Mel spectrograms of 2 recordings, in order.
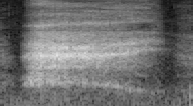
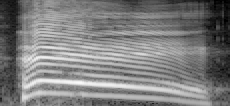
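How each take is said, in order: First: Drawn-out voiceless whisper. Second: Loud, high, drawn-out shout. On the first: Voiceless children trying to scare birds, whispering. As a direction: try to yell with no voice left. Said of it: "En ze fluisteren". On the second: Children scaring birds from the cherry tree, shouting. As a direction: yell it out to scare off birds. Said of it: "ze schreeuwen van". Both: A narrator's reading.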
